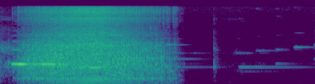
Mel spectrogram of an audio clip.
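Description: A loud rushing noise lasting about two seconds, which then cuts off. It is followed by a few faint, spaced chiming melody notes from music whose source can't be found.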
